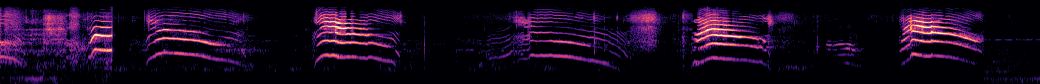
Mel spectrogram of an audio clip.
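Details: Two-week-old kittens, sleepy and cuddling, calling with thin, high, downward-curving meows in quick succession, several overlapping, amid soft rustling and a low hum.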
